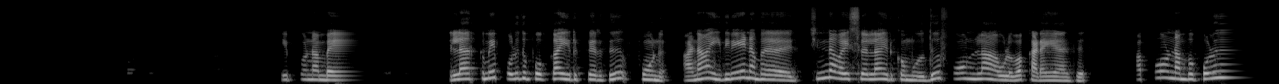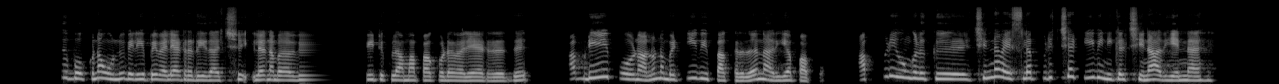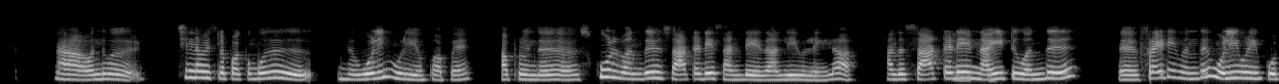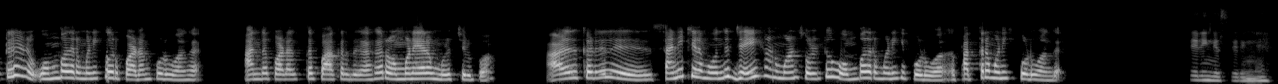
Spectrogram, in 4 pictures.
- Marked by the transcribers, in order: unintelligible speech; distorted speech; other noise; other background noise; tapping; in English: "சாட்டர்டே, சன்டே"; in English: "லீவு"; in English: "சாட்டர்டே நைட்"; static; in English: "ப்ரை டே"; unintelligible speech
- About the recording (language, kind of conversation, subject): Tamil, podcast, சிறுவயதில் நீங்கள் ரசித்து பார்த்த தொலைக்காட்சி நிகழ்ச்சி எது?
